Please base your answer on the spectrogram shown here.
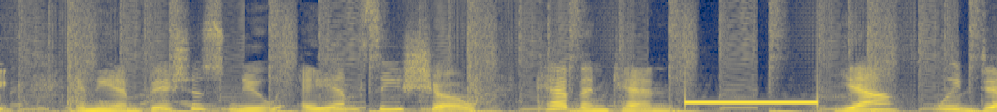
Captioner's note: beep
